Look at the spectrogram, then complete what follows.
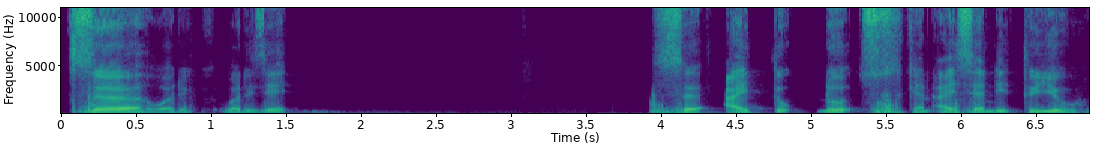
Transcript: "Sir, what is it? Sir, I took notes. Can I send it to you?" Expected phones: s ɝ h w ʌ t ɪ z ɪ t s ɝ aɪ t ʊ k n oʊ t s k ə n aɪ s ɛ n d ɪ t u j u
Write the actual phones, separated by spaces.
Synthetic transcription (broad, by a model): s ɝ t w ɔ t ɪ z ɪ t s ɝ aɪ t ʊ k n oʊ t s k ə n aɪ s ɛ n d ɪ t u j u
